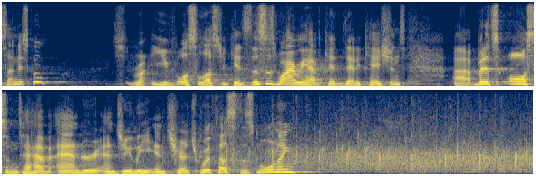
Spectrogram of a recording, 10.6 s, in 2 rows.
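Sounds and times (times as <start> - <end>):
speech: 0.0 - 8.7
church audience clapping: 6.9 - 10.6.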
